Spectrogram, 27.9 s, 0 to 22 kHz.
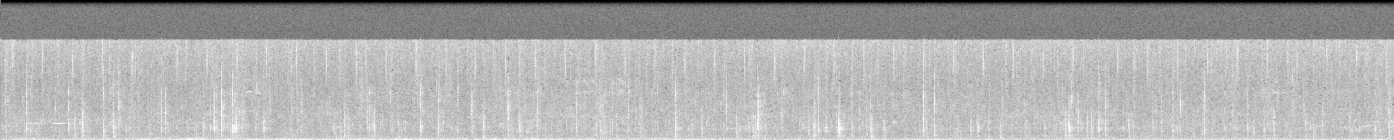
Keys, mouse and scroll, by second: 0.1 click, 1.4 F3, 2.6 click, 3.7 click, 4.9 shift+middle click, 5.6 Tab, 5.9-6.7 middle drag, 6.7 scroll down 2, 7.0-7.5 scroll up 5, 7.5 shift+middle click, 7.5 shift+scroll down 1, 7.6-9.4 scroll up 5, 9.4-10.2 scroll down 2, 10.2 shift+middle drag, 10.5 click, 11.8 click, 12.0 scroll down 3, 12.3-13.7 middle drag, 13.7 ctrl+s, 13.8 scroll down 1, 13.9-14.4 middle drag, 14.4-15.0 scroll up 3, 15.0 shift+click, 16.5 ctrl+j, 17.8 shift+click, 19.0 ctrl+KP_Subtract, 19.6 scroll down 3, 19.9-20.4 middle drag, 20.4-20.8 scroll down 1, 20.8-23.2 middle drag, 23.2-23.5 scroll up 4, 23.5 shift+scroll down 1, 23.6-23.9 scroll up 5, 23.9 Tab, 24.3 shift+middle click, 24.8 Tab, 25.9-26.5 scroll down 7, 26.5-27.7 middle drag, 27.7-27.8 scroll up 4.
